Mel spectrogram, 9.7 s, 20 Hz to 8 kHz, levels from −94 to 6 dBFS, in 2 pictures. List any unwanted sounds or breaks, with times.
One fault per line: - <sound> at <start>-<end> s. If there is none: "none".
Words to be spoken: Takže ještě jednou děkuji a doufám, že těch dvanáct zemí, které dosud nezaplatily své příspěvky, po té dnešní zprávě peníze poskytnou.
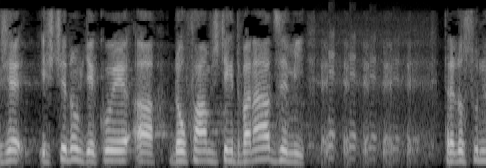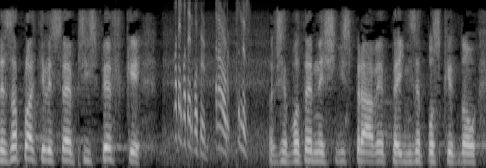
- laugh at 3.2-4.2 s
- chirp at 6.6-7.4 s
